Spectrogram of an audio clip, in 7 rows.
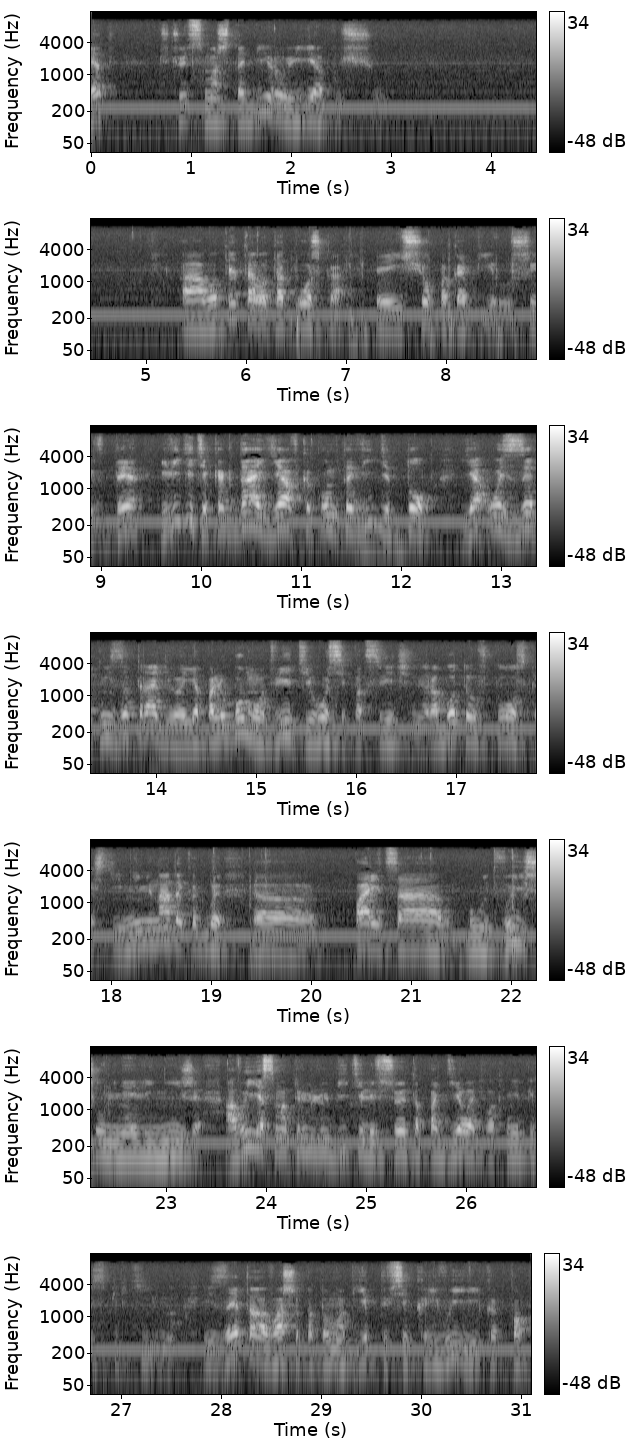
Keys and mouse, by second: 2.0-3.9 drag, 6.2 right click, 7.1 click, 7.1 KP_7, 8.7 shift+d, 19.6 shift+d, 22.5 shift+d, 24.3-29.7 middle drag, 29.9-31.1 drag.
